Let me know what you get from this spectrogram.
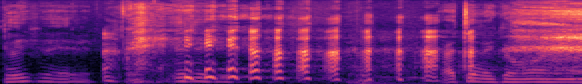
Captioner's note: laughs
